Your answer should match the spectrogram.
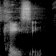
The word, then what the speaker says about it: Caissie: I believe that's how you say it, it's Casey.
